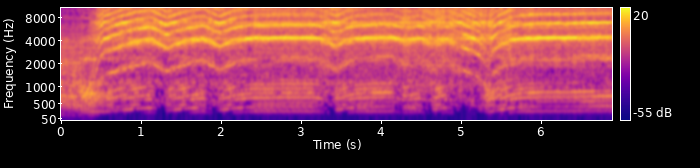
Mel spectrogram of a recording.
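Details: Two-stroke chainsaw after servicing, oiler sprayed with gun oil, revved to show bar oil dripping; strong clean howl climbing and dropping smoothly with each throttle blip; normal revving.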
